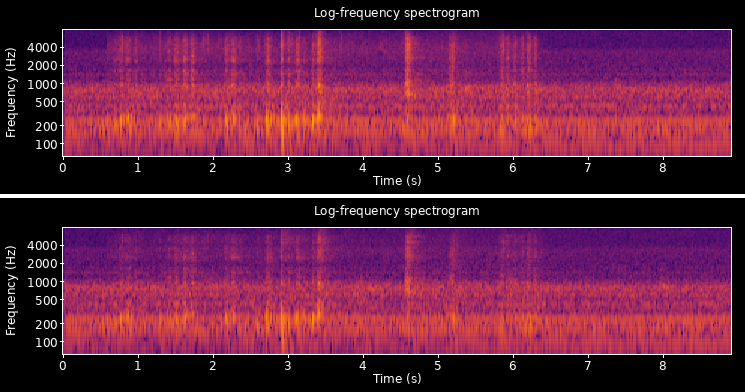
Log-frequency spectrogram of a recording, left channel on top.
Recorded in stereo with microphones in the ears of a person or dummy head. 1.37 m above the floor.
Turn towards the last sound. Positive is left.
turn(degrees=25)  # may be behind; listen again after turning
